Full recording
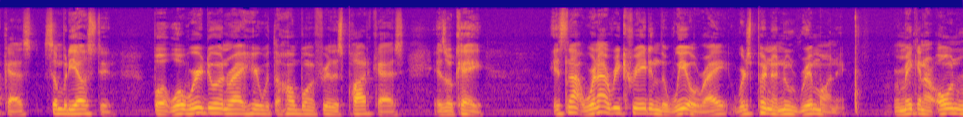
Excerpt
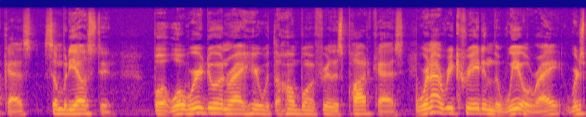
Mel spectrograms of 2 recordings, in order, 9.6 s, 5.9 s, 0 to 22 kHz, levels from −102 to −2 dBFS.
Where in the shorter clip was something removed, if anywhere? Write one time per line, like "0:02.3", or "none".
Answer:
0:04.2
